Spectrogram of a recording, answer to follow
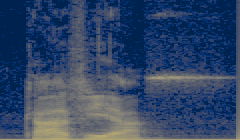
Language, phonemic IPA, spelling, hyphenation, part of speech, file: Dutch, /ˈkaːviˌjaː/, cavia, ca‧via, noun, Nl-cavia.ogg
- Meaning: guinea pig (Cavia porcellus)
